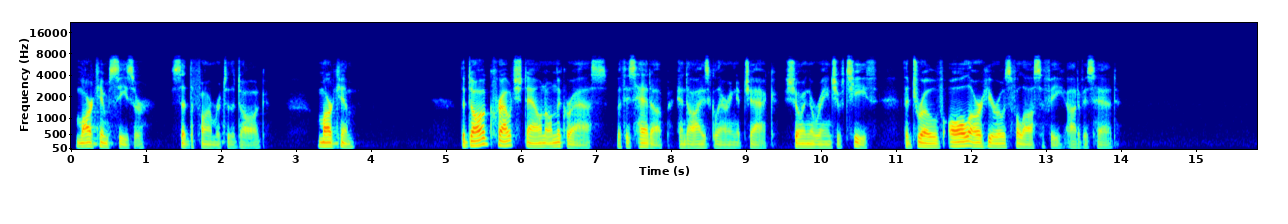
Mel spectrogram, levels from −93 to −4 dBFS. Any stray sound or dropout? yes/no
no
